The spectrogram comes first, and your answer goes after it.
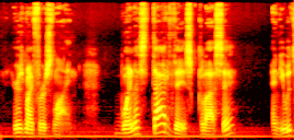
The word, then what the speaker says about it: buenas tardes: Notice the pronunciation is going to be a little bit different from English, because when you see the E in Spanish, it's an A sound. And a lot of times, there aren't those 5 or 6 different pronunciations of an A. It's always going to be A. In English, it could be A, all kinds of things. But in Spanish, it's always a soft sound.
